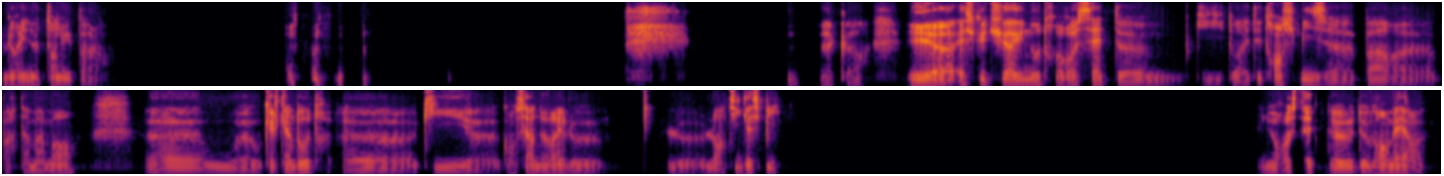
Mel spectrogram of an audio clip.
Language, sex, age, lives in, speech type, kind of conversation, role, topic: French, male, 40-44, France, conversation, podcast, host, Que fais-tu avec des restes pour en faire un bon repas ?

